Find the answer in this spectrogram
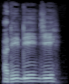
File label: "adiñ diñji", apatani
